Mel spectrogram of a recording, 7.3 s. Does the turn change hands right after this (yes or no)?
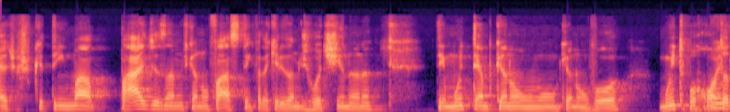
no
